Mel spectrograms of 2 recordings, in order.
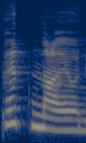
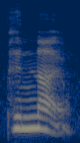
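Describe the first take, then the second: First: The first syllable ends in a t sound. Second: The first syllable ends in an n sound. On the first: The speaker calls it wrong. "आप उसे 빛나요 नहीं पढ़ोगे" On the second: The speaker calls it right. "आप उसे पढ़ोगे भिन्ना요"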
